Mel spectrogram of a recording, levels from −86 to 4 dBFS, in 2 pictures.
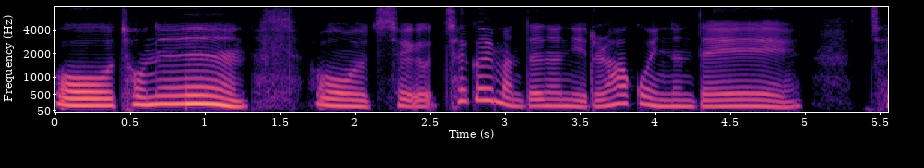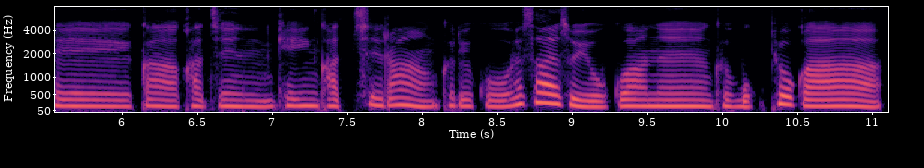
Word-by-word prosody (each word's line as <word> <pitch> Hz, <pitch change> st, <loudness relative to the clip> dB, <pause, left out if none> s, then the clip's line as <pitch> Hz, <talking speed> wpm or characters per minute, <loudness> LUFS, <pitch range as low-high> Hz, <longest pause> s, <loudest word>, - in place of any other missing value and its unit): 어. 195 Hz, -2 st, +6 dB
저는 230 Hz, -4 st, +6 dB, 0.5 s
어 180 Hz, -4 st, +1 dB
제가 175 Hz, +1 st, -5 dB
책을 335 Hz, +2 st, -2 dB
만드는 185 Hz, -, -3 dB
일을 170 Hz, +3 st, -4 dB
하고 245 Hz, -2 st, -2 dB
있는데 175 Hz, -2 st, -3 dB, 0.4 s
제가 180 Hz, -2 st, -4 dB
가진 170 Hz, -1 st, -4 dB
개인 190 Hz, 0 st, -2 dB
가치랑 190 Hz, -1 st, -3 dB
그리고 180 Hz, -2 st, -5 dB
회사에서 240 Hz, -4 st, +2 dB
요구하는 180 Hz, +2 st, 0 dB
그 180 Hz, -, -6 dB
목표가 180 Hz, -1 st, 0 dB
180 Hz, 225 characters per minute, -28 LUFS, 175-200 Hz, 0.5 s, 어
